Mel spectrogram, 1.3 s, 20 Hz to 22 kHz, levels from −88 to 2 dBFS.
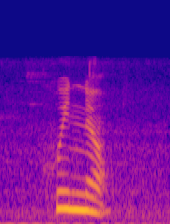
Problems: none marked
